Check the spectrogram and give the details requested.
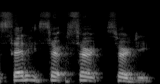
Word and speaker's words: Sergi: Is it Sergi? Well, I grew up with Spanish-speaking people and English-speaking people, so both pronunciations would be fine. Sergi, Oh, okay.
